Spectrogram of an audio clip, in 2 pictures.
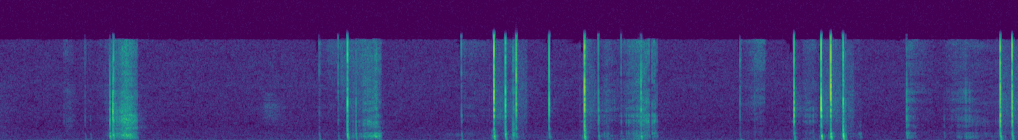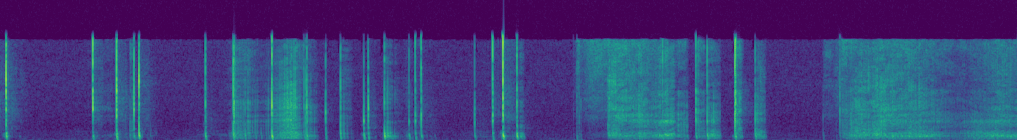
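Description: Fingertips and nails tap and scratch the back of a hand-sized smartphone in a light-colored hard plastic case, held in one hand while it records. Sharp, dry clicks come in irregular clusters with quiet gaps between them. Toward the end, they give way to longer, brighter scraping bursts.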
